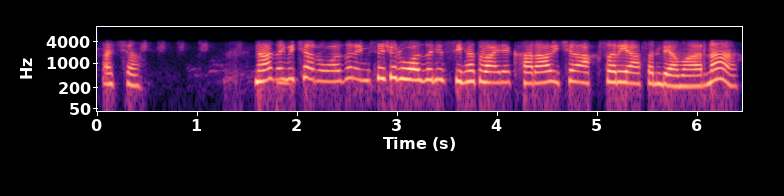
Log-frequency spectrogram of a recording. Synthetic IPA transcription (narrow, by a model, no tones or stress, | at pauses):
ɐtːɕʰa | nazɐmit̪ːt͡ʃʰaɾod͡zɐnɐmiseɕuɾod͡zɐnisiɦɐt̪ʋaːjɾekʰɐɾaːbit͡ʃʰaɐksəɾjasɐnbamaːɾna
